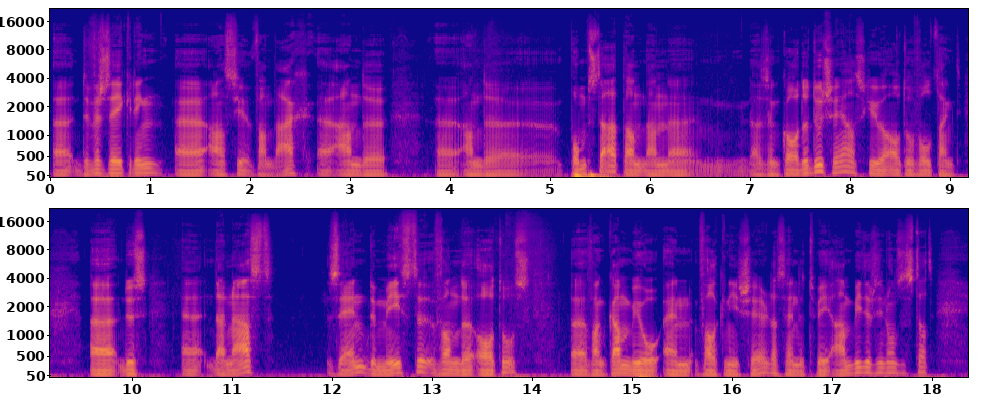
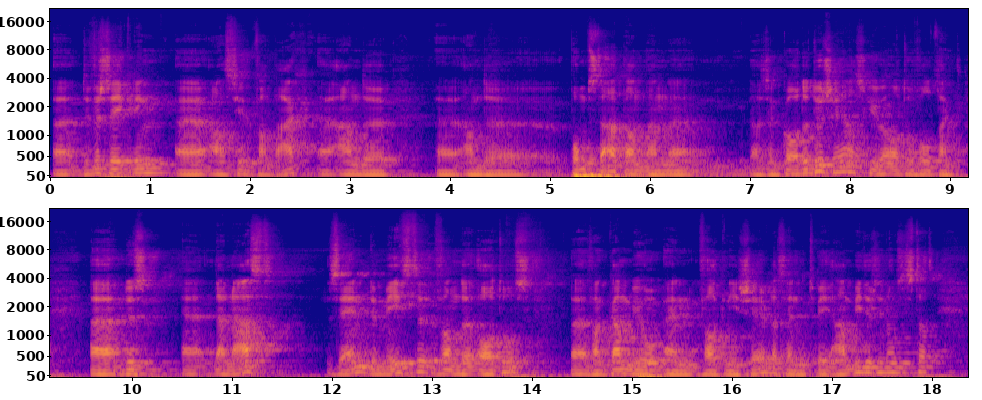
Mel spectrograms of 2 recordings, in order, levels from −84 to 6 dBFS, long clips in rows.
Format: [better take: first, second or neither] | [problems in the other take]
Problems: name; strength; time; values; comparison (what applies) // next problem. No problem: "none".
first | room echo; slight; dies away in 1 s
